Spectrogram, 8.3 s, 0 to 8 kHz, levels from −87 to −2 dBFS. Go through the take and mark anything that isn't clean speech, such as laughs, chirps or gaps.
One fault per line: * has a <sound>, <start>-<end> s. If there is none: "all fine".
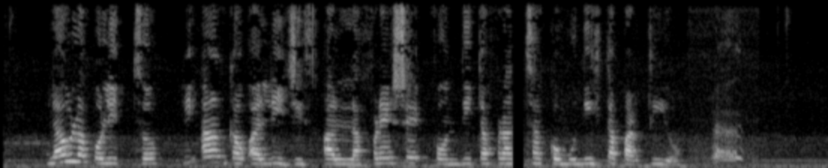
* has a dropout, 5.1-5.2 s
* has a bark, 7.1-7.5 s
